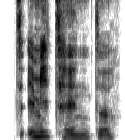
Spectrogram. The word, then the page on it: d' Emittente: Bas Rhin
